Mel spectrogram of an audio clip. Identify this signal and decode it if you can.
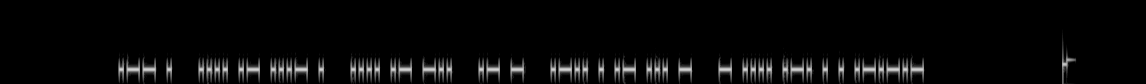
Morse code, heard as a keyed tone, about 30 wpm, 700 Hz. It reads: WE HAVE HAD AT LEAST THREE.
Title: Sentences from Top 1000 Words - Review Part 1 - 30wpm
